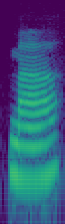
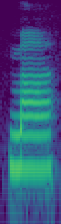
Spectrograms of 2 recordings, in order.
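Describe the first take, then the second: First: The pitch rises from middle to high. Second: The pitch stays high and level. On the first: It means hemp. "The second tone goes up" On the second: It means mother. "The first tone is ma, straight out"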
